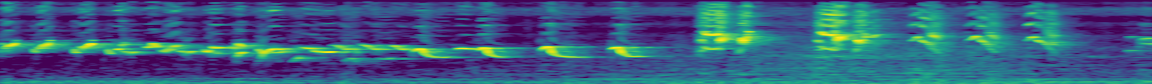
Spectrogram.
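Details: Green leafbird singing fast, with other birds joining in: a quick series of repeated slurred whistles, then loud, harsh squawky bursts spaced about half a second apart.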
